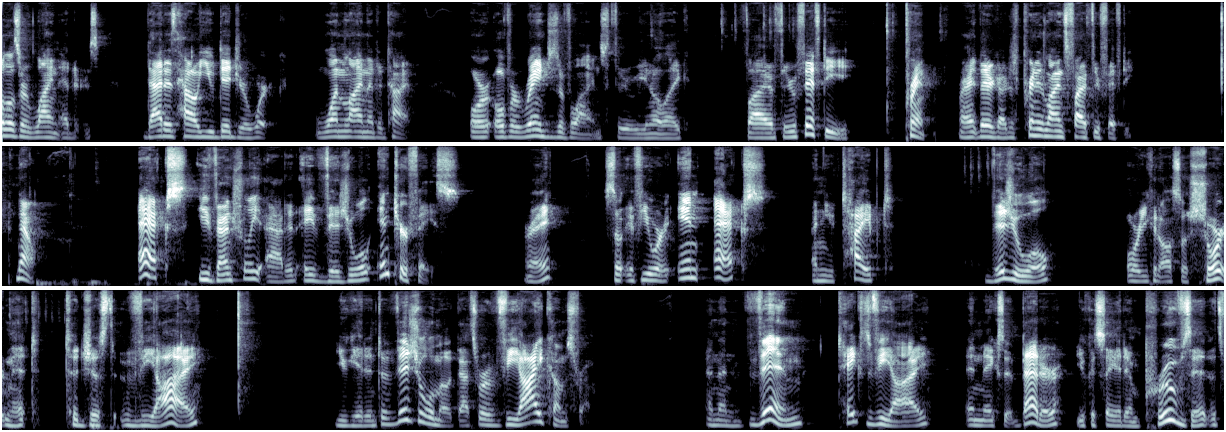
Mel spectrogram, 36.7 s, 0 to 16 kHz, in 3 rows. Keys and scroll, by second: 6.9-9.0 typing, 21.5-22.7 typing, 24.4-24.9 typing, 26.7 Return.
